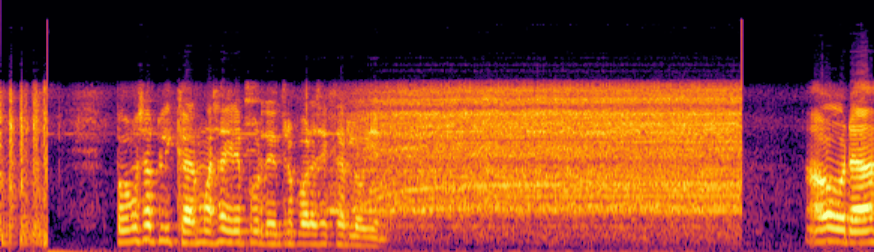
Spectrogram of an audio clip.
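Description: A hair dryer blows with a steady whir.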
